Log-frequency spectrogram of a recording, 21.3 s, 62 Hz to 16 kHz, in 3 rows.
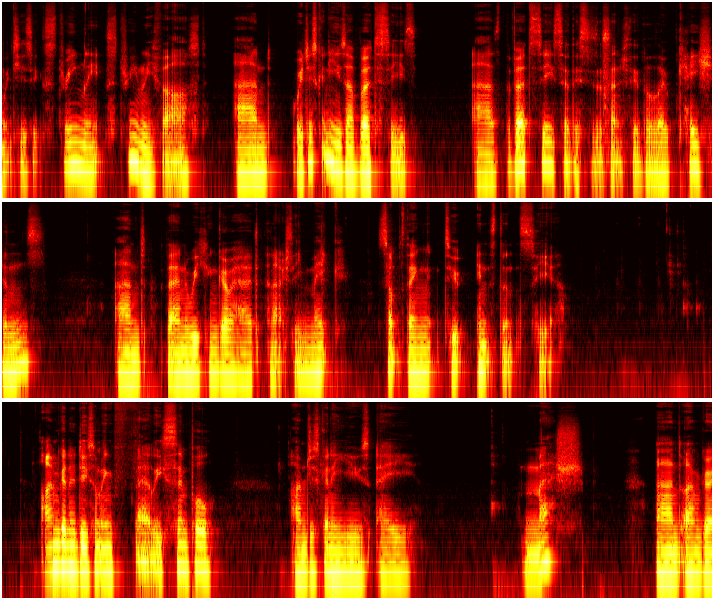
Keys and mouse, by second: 2.8-5.0 drag, 5.8 middle click, 6.4 drag, 7.0 click, 9.5 middle click, 9.9-10.6 shift+middle drag, 11.2-13.1 middle drag, 14.8 shift+click, 15.6-16.4 drag, 19.6-20.0 middle drag.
